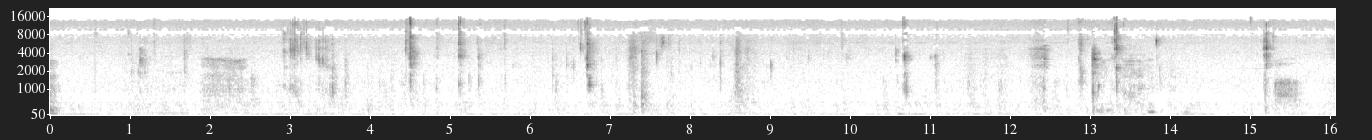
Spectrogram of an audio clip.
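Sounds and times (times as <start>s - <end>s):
mouth clicks and smacks: 2.9s - 11.2s, 15.0s - 15.4s
wet chewing: 2.9s - 11.2s.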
